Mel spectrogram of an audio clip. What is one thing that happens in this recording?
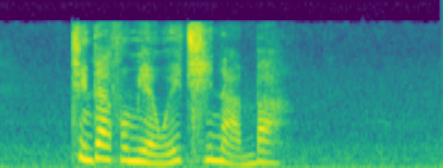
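A young woman speaks softly and pleadingly.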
